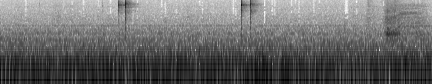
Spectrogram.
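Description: Two quick pairs of mouse clicks, close and distinct, stand out over a steady low hum while saving a FITS file in Astro Pixel Processor, with one fainter click just after.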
